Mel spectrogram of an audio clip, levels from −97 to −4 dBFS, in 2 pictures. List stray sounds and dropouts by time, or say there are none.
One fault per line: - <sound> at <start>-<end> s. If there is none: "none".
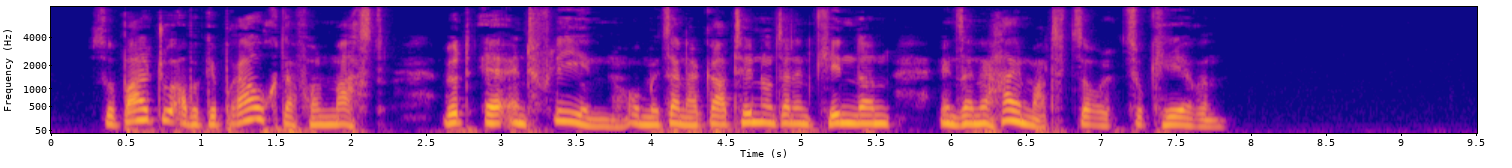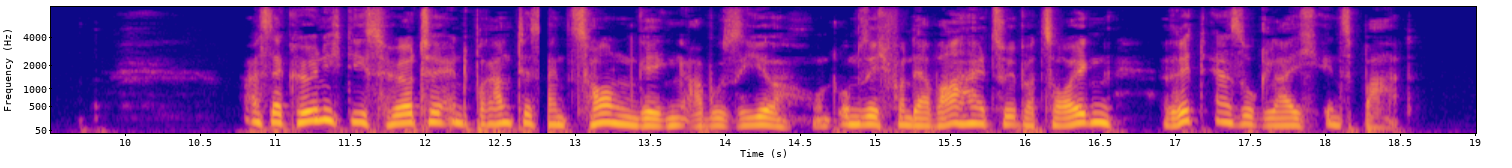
- dropout at 12.7-12.8 s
